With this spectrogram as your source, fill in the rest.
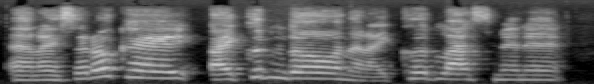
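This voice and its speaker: A woman's voice: fairly high pitch, fairly quick. Woman guest, casual talk, story told with bouncing quoted voices. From United States. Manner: animated storytelling with acted-out quotes. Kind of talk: casual chat.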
